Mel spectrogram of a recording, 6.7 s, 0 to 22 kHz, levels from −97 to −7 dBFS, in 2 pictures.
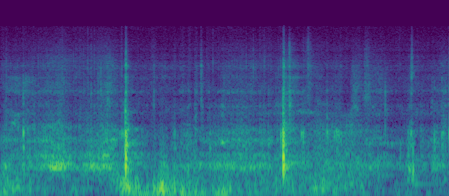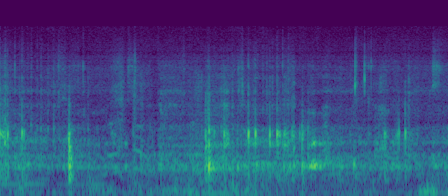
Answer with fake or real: fake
